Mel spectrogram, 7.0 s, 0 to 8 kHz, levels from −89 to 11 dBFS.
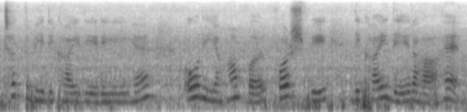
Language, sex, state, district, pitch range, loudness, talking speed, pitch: Hindi, female, Punjab, Pathankot, 185-265 Hz, -20 LUFS, 130 wpm, 210 Hz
